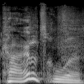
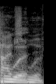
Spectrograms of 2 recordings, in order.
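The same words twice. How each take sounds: First: The stress is on the first syllable. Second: The stress is on the second syllable. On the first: The speaker calls it right. "so muss man sagen" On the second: The speaker calls it wrong. "wie ich sag's mal falsch, Karlsruhe für mich. Betonung liegt auf dem Rills"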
